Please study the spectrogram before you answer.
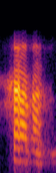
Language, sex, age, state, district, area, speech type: Odia, female, 60+, Odisha, Jharsuguda, rural, conversation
